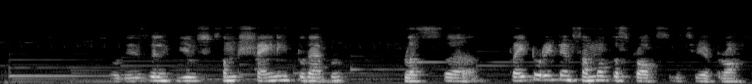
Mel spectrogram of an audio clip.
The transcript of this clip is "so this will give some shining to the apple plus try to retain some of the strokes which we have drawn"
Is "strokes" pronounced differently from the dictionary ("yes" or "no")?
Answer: yes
